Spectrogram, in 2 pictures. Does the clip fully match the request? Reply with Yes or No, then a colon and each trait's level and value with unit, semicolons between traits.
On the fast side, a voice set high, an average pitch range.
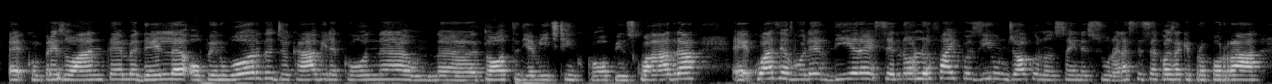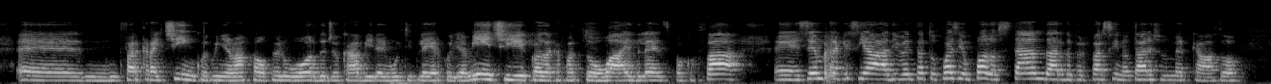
Yes: fast, 175 wpm; high, 215 Hz; average, 3.6 semitones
